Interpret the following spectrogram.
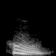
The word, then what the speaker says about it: whom: Remind the pronunciation as whom, as if you were saying jungla, whom.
